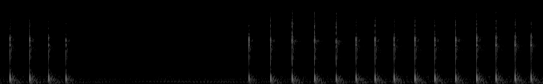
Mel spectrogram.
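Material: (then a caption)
Leather. A metal stamp held upright in the fingers is tapped repeatedly into a solid tan vegetable-tanned leather strip with knotwork, resting on a stone surface. Four quick, sharp, bright taps are followed by a pause of nearly two seconds, then fifteen more evenly spaced taps, nineteen in all. Each tap is short with almost no ring.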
